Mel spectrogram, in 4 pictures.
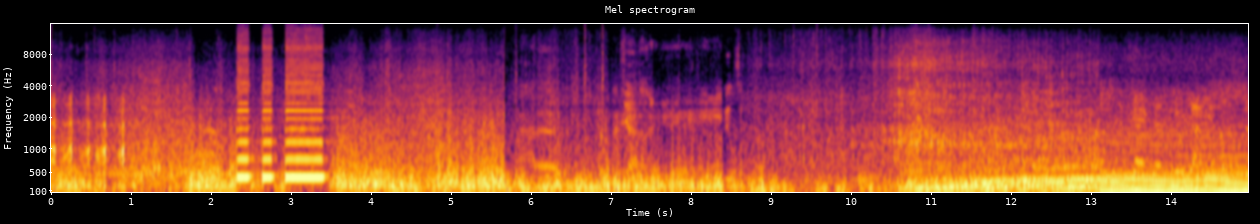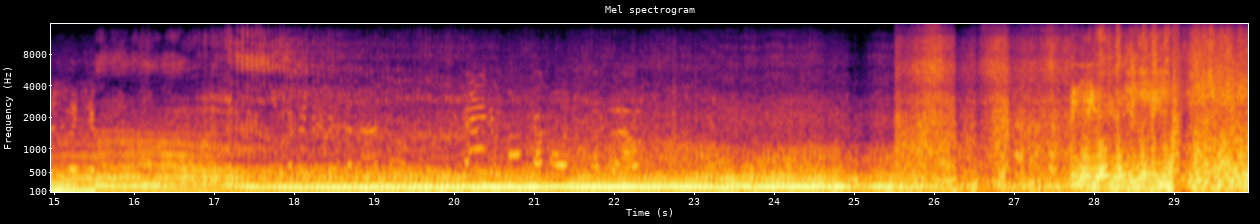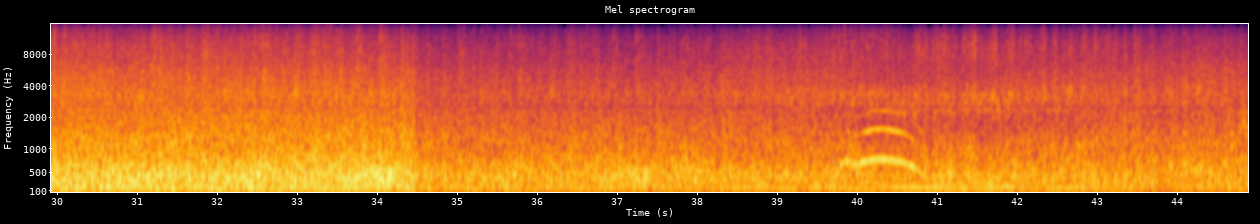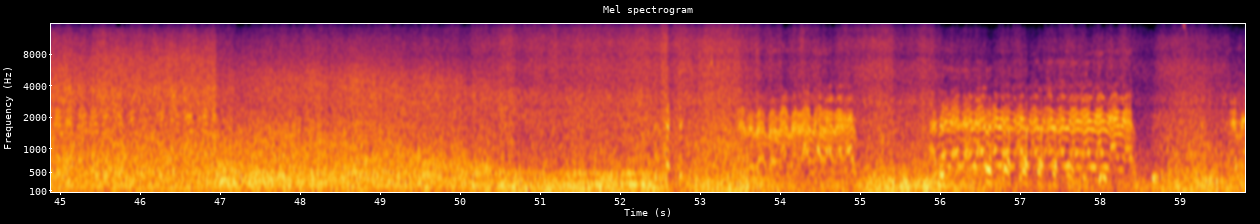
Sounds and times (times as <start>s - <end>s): Motorboat, speedboat: 0.0s - 59.8s
Rowboat, canoe, kayak: 0.0s - 59.8s
Speech: 5.8s - 6.4s, 7.0s - 8.7s.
